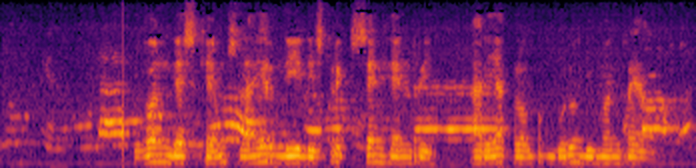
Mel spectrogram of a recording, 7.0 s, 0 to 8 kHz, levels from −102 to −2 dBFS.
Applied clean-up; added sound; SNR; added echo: none; none; none; none.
